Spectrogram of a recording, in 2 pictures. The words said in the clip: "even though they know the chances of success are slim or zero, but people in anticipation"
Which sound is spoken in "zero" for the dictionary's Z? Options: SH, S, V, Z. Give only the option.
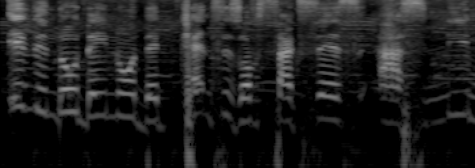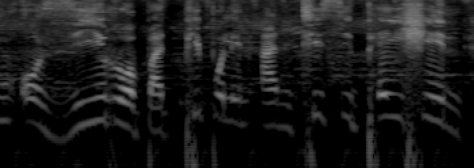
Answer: Z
